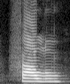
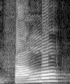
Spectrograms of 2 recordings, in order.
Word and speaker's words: falo: of words, when it's an unstressed position, can be pronounced as a weak U. So I would say falo, quero. It sounds like a weak U. It depends on the accent. Some people would pronounce O. So you can say falo or falo. Both ways are correct.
